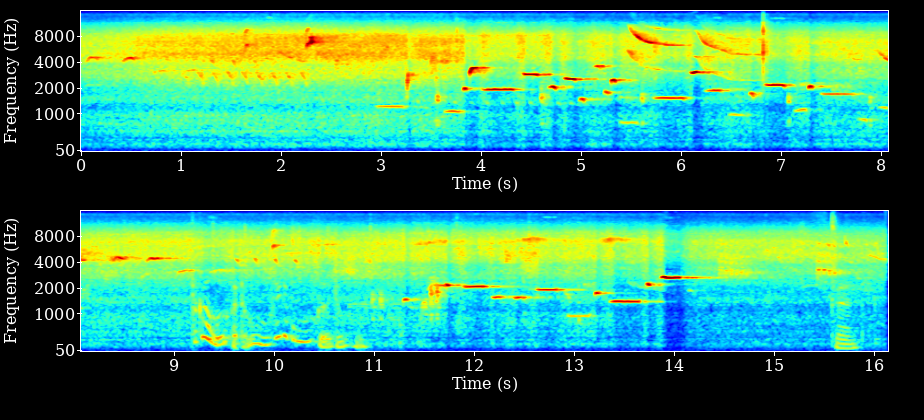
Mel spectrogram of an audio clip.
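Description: Bird calls play as a series of bright whistled chirps and trills, in bursts with short pauses, over faint background hiss and a low burbling sound midway.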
